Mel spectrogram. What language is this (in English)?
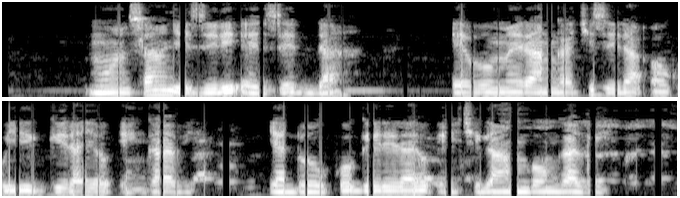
Ganda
